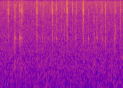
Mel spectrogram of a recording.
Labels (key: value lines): label: ambient
recorder: HydroMoth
